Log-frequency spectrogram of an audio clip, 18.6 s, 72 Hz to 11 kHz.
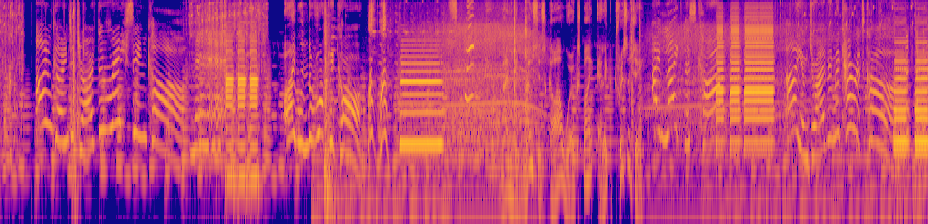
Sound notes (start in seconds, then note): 3.5 bleating; 4.5 honking; 7.3 barking; 7.3 squeaking; 7.4 honking; 12.9 honking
